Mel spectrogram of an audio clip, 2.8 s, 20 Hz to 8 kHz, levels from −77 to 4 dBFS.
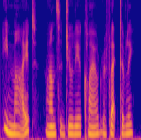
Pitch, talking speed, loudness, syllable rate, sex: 175 Hz, 125 wpm, -17 LUFS, 5.2 syllables/s, female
